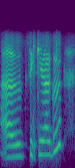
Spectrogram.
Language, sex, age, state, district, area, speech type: Odia, female, 45-60, Odisha, Sundergarh, rural, conversation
